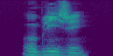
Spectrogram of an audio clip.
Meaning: 1. to oblige, to require, to compel, to force 2. (intransitive) to have to 3. to help, to aid
- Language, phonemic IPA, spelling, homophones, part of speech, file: French, /ɔ.bli.ʒe/, obliger, obligé / obligeai, verb, Fr-obliger.ogg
